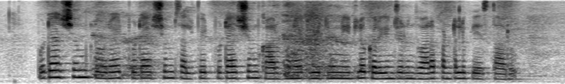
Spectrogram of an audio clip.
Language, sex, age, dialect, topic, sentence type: Telugu, female, 18-24, Southern, agriculture, statement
